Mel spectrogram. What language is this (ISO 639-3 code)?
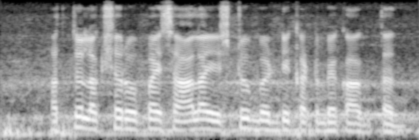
kan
